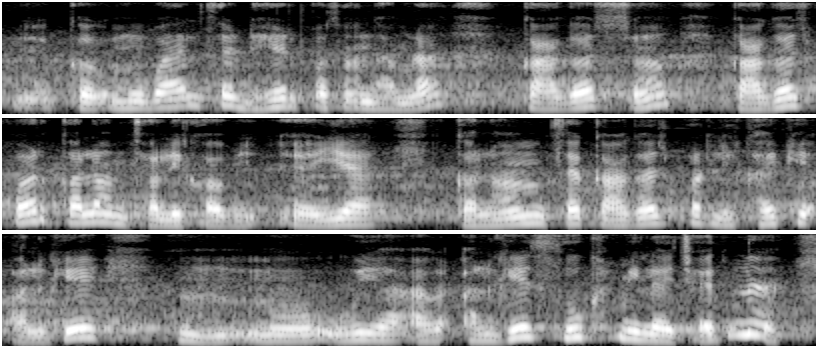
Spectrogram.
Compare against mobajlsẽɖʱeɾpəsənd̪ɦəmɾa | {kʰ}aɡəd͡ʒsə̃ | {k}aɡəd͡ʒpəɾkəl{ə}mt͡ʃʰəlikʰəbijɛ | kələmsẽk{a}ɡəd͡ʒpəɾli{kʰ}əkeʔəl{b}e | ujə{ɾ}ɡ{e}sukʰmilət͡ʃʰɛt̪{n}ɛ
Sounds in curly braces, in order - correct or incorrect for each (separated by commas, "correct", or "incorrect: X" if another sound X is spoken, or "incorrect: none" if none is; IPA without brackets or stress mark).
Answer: incorrect: k, correct, correct, correct, correct, incorrect: ɡ, incorrect: l, correct, correct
